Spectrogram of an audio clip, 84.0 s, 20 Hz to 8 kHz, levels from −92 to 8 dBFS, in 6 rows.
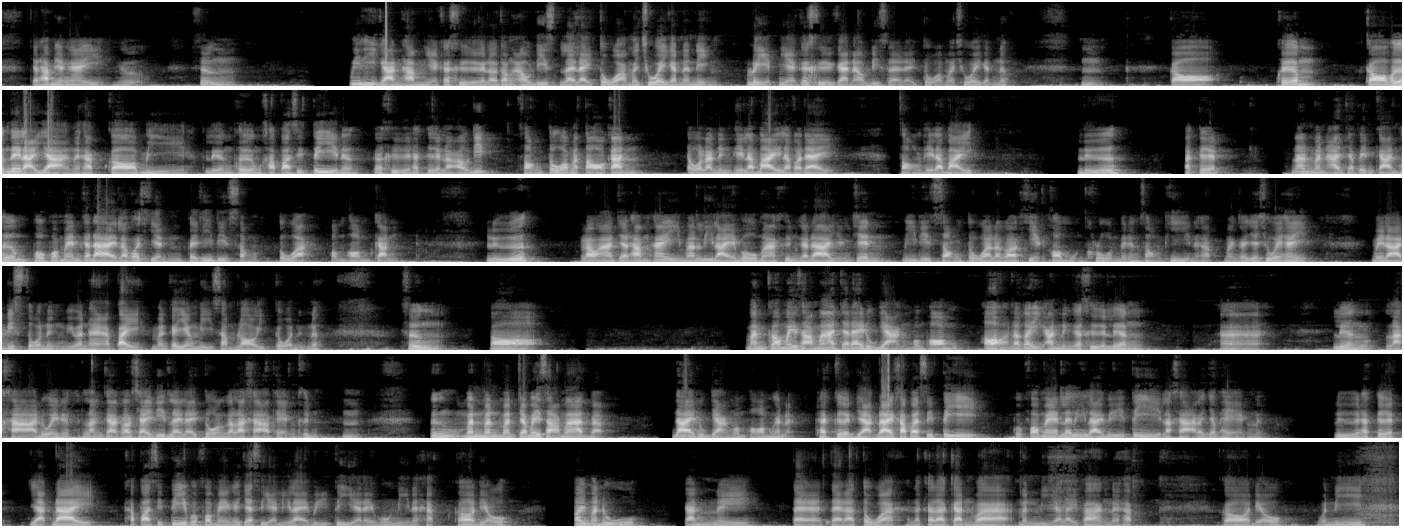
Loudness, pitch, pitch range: -19 LUFS, 105 Hz, 95-120 Hz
